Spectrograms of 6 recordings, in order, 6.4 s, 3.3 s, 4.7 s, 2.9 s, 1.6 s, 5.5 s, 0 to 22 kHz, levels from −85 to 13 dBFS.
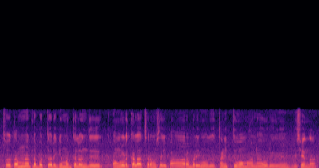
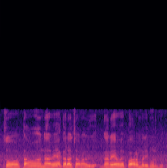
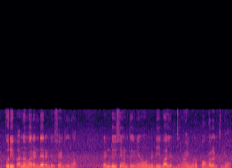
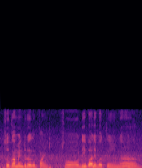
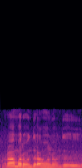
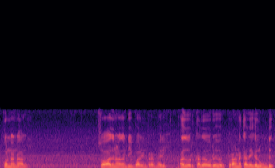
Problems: constant background noise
